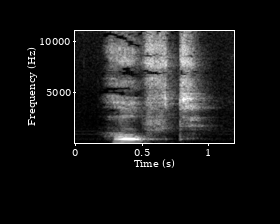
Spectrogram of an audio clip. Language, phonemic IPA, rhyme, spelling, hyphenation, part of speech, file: Dutch, /ɦoːft/, -oːft, hoofd, hoofd, noun, Nl-hoofd.ogg
- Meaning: 1. head 2. head (of an organisation), chief, boss 3. a transversal dam or pier at the entrance of a sea harbour 4. oral sex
